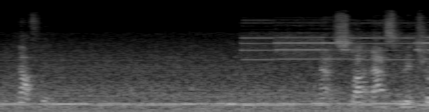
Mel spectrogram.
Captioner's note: buzzing sound is heard from the REM pod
